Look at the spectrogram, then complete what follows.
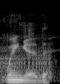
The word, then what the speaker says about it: winged: It's pronounced winged.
